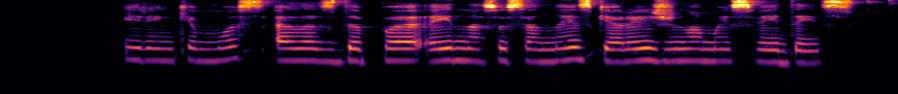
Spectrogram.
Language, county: Lithuanian, Klaipėda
